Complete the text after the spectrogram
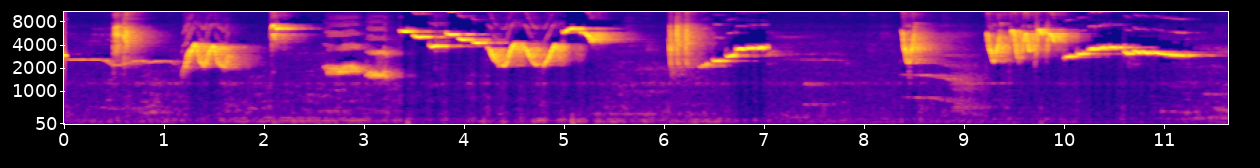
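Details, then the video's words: Javan bush lark from Sukabumi in full song, said to be packed with mimicked phrases of cililin and sikatan londo: rapid varied whistled phrases, wavering trills and looping slurs in bursts, with one short silent gap. "Tledekan Gunung Gacor Sukabumi"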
